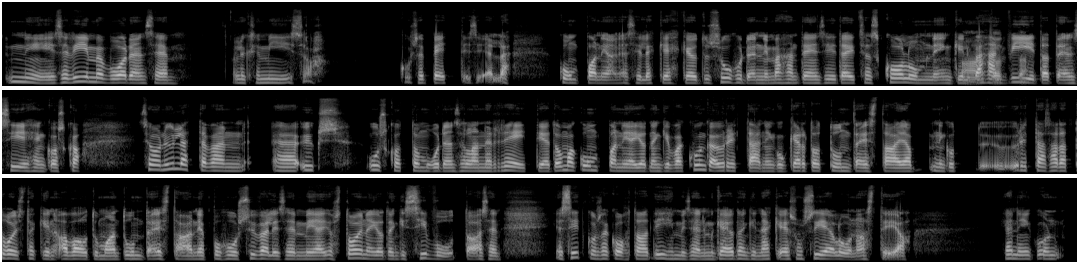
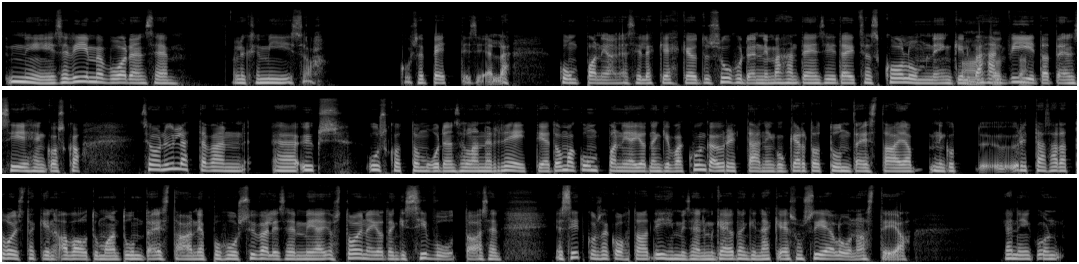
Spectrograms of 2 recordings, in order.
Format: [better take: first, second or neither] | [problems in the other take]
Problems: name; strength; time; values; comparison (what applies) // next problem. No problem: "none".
second | thin; very; fading below 600 Hz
